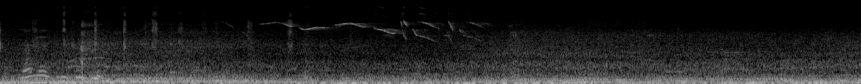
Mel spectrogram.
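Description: Town-square street ambience: a steady low rumble of car traffic with passers-by talking in the background. A bird chirps a few times about three seconds in.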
